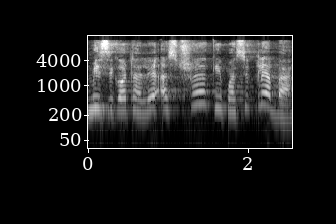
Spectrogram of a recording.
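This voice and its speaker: A woman's voice: high-pitched, expressive, fast talker. Woman preaching in a reverberant church. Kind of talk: sermon.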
